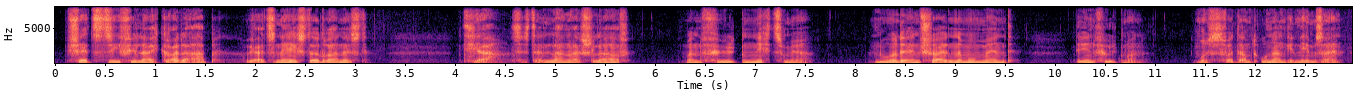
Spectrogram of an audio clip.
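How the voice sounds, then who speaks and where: A brooding middle-aged man in a radio drama's inner monologue. His deep voice is full of gravel and murmurs in wry, wandering fragments. The sound is bone-dry and close, with faint music behind. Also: pushed and bright, no echo, heavily acted. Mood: morbid drifting. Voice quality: gravelly, husky. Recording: roomless, very dry studio sound.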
